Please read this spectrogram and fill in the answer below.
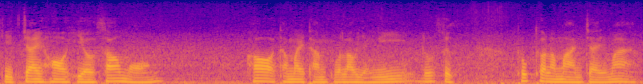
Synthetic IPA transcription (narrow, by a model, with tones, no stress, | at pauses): t͡ɕi˨˩t̪̚t͡ɕa˧jɦɔː˧˩hi˩˦əwsa˥˩wmɔː˩˦ŋ | pʰɔː˥˩t̪ʰa˧mːa˧jt̪ʰa˧mt̪u˧˩ɐɾa˧wjaː˨˩ŋniː˦˥ɾuː˦˥sɯ˨˩k̚ | t̪ʰu˦˥k̚t̪ʰoː˧la˧maː˧nt͡ɕa˧jmaː˥˩k̚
